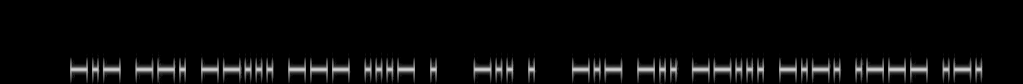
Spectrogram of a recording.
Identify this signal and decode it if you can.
Morse code, heard as a keyed tone, about 22 wpm, 700 Hz. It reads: KG7OVE DE KD7CJR
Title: USA Callsign DE Callsign 22wpm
